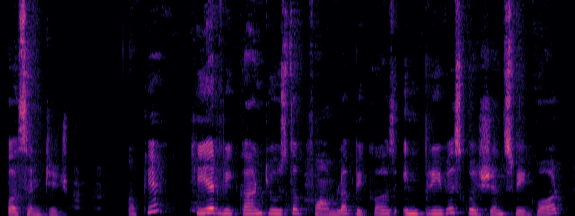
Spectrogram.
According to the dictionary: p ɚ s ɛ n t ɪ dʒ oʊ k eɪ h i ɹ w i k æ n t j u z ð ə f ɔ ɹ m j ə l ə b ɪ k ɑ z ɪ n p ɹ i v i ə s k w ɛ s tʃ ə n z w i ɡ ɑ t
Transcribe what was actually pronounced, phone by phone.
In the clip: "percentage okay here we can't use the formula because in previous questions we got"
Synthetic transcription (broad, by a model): p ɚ s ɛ n t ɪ dʒ oʊ k eɪ h i ɹ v i k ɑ n t j u z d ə f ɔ ɹ m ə l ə b ɪ k ɑ z ɪ n p ɹ i v i ə s k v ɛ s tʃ ə n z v i ɡ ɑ t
